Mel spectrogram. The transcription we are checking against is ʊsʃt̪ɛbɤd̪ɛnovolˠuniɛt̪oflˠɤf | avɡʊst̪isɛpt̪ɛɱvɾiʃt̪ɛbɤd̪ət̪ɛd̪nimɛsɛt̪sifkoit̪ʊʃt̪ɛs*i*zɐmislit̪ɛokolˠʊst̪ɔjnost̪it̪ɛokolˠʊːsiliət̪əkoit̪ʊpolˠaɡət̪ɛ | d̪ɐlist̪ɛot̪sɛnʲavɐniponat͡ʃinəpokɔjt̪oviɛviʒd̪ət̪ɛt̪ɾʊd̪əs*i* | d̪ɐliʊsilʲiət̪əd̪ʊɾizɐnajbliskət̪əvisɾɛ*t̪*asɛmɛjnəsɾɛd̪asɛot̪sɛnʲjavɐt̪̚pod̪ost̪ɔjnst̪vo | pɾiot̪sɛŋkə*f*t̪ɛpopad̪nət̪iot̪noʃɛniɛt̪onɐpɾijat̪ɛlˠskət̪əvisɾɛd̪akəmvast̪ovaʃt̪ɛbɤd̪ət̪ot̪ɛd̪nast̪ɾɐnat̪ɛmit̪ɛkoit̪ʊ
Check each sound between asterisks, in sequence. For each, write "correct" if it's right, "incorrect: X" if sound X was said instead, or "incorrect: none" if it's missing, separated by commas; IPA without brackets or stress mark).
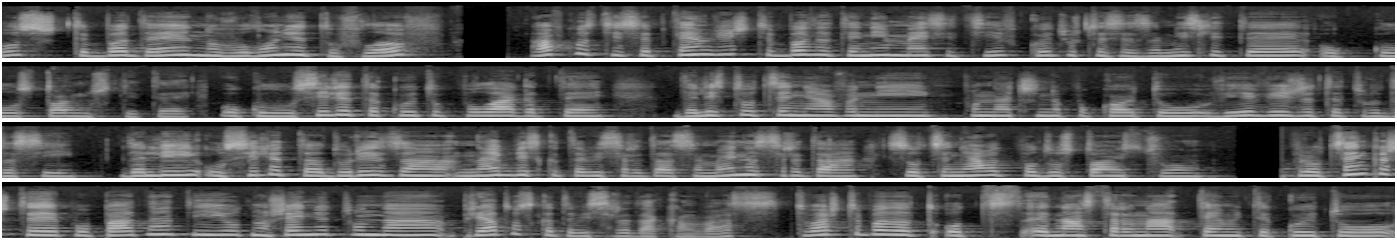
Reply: incorrect: ɛ, correct, incorrect: d̪, incorrect: ʃ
